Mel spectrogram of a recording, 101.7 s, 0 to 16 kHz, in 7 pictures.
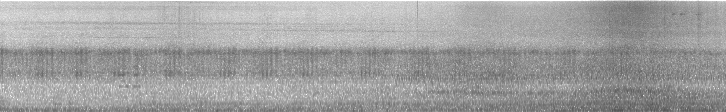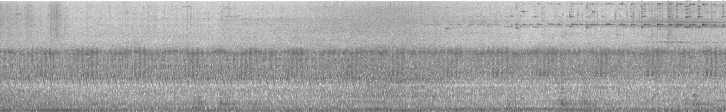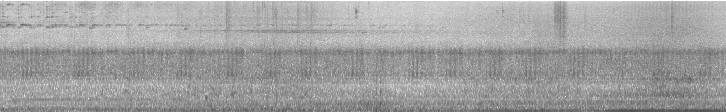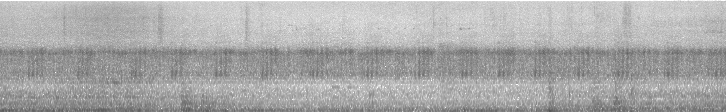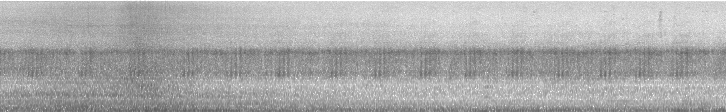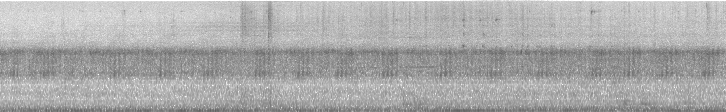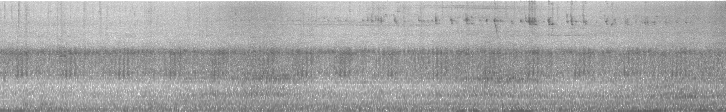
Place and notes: Shenglian Rd, Baoshan Qu, Shanghai Shi, China - Frogs in industrial area
Frogs in a small stream are singing, discontinuously. Busy traffic in the back. Distant heavy construction work with alarm sounds
Des grenouilles dans un ruisseau chantent, sans interruption. Bruit de trafic derrirère l’enregistreur. Bruit de chantier lointain, et son d’alarme
25 May 2017, 19:05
